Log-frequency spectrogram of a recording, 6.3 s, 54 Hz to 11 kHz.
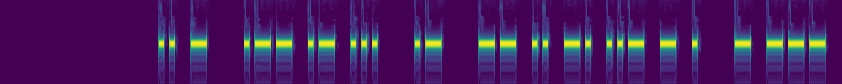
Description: Morse code, heard as a keyed tone, about 32 wpm, 700 Hz. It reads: IT WAS A MINUTE TO
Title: Sentences from Top 1000 Words - Review Part 1 - 30wpm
